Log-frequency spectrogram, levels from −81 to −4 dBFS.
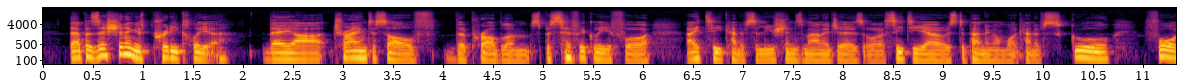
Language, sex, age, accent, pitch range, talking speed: English, male, 20-39, British, 95-120 Hz, 150 wpm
